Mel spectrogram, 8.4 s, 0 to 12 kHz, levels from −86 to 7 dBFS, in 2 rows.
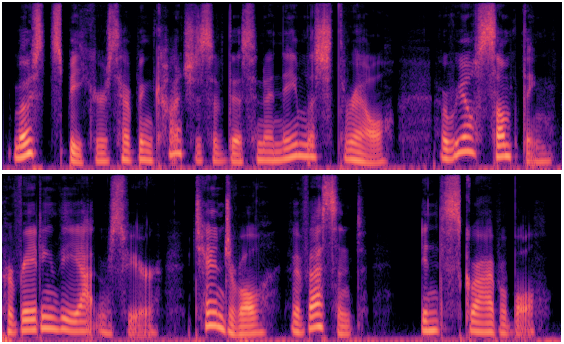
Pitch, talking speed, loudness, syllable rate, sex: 155 Hz, 145 wpm, -20 LUFS, 5.6 syllables/s, male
